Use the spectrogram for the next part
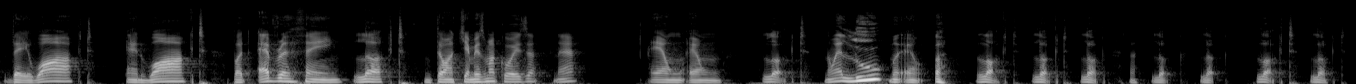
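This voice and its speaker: A man with a Brazilian Portuguese accent teaching English in an informal online lesson, explaining step by step and slowly repeating words for pronunciation, recorded on a close microphone. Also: medium pitch. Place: room with a window, at home.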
